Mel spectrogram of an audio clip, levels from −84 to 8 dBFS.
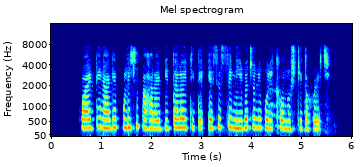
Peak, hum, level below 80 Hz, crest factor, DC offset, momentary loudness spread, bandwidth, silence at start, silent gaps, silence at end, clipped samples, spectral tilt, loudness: -4 dBFS; none; -66 dBFS; 16 dB; under 0.1%; 8 LU; 7.8 kHz; 0.6 s; none; 0.5 s; under 0.1%; -4.5 dB/octave; -20 LUFS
